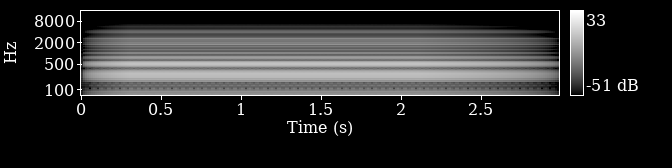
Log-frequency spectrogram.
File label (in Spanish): e sint, LPC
